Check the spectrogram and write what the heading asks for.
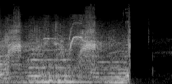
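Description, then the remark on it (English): A loud duck quack sound effect, played for the Oregon Ducks football team, nasal and buzzy, sustained for over a second as a rapid raspy run before cutting off abruptly into near silence. No one speaks. “Next up, we've got Oregon Ducks.”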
